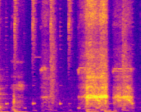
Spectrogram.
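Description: Background music with a steady beat. In the second half a cordless drill runs briefly, driving a screw into the motion detector's plastic back plate.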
